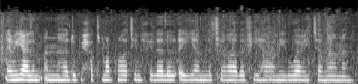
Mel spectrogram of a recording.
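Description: A woman narrating a novel as an audiobook in a steady, measured reading style. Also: mid-range voice, slight background noise.

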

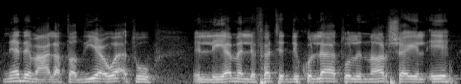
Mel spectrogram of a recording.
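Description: Egyptian male Quran teacher, mid-pitched voice, questions the class and answers himself. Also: level tone, fast talker, a little hiss or hum. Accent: Egyptian Arabic. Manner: asks the listener rhetorical questions and answers them. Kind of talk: religious lesson.

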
